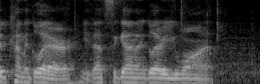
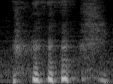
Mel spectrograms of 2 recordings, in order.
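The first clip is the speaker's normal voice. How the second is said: high-pitched chuckle; real high laugh; 7 semitones higher than usual. Real, not acted. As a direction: giggle at your own boast. Laughing at apparently being cutest.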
